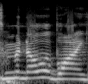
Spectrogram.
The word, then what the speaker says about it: Manolo Blahnik: Manola Blanca. – Manolo Blahnik. – Okay. – It is. It's Manolo Blahnik. You have this spelled wrong. God.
